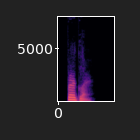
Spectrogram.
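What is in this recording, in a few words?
"burglar", American English, female; everyone-can-use-english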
